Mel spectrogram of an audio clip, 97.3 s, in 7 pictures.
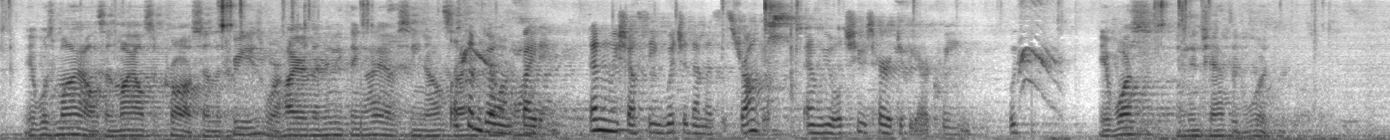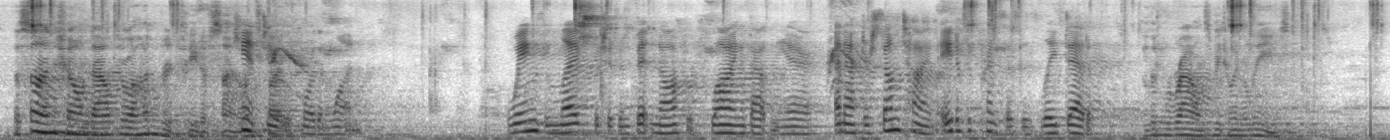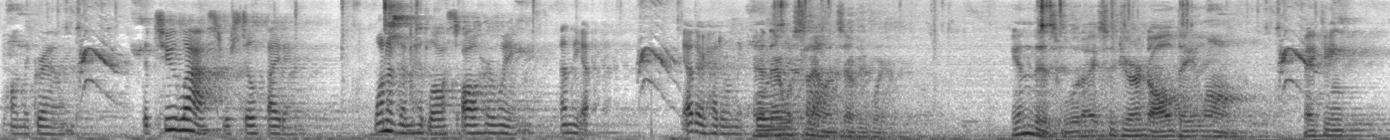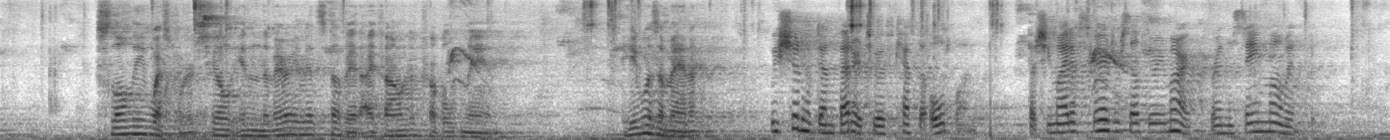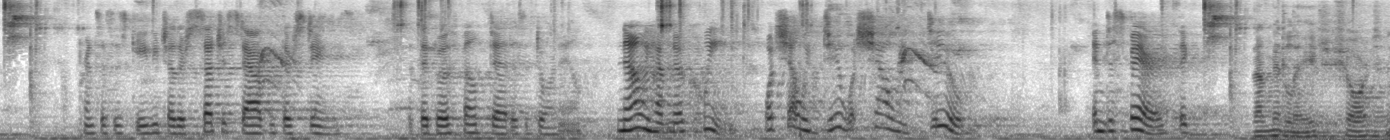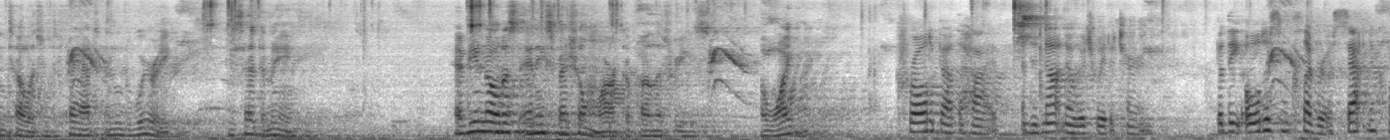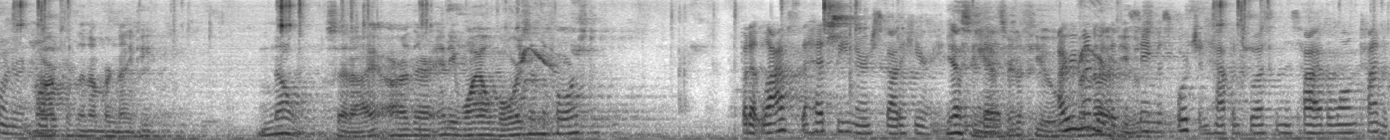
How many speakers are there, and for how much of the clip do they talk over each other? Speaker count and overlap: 2, about 5%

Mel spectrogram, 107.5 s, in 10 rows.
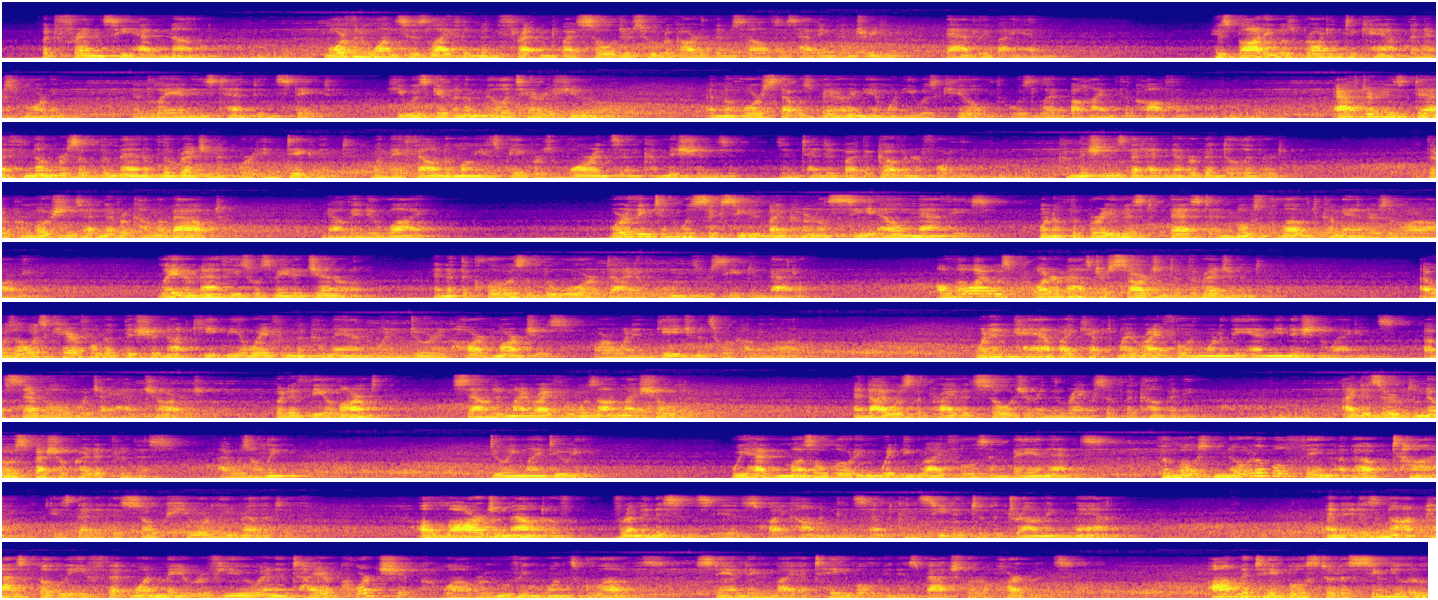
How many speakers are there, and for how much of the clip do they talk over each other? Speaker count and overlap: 1, no overlap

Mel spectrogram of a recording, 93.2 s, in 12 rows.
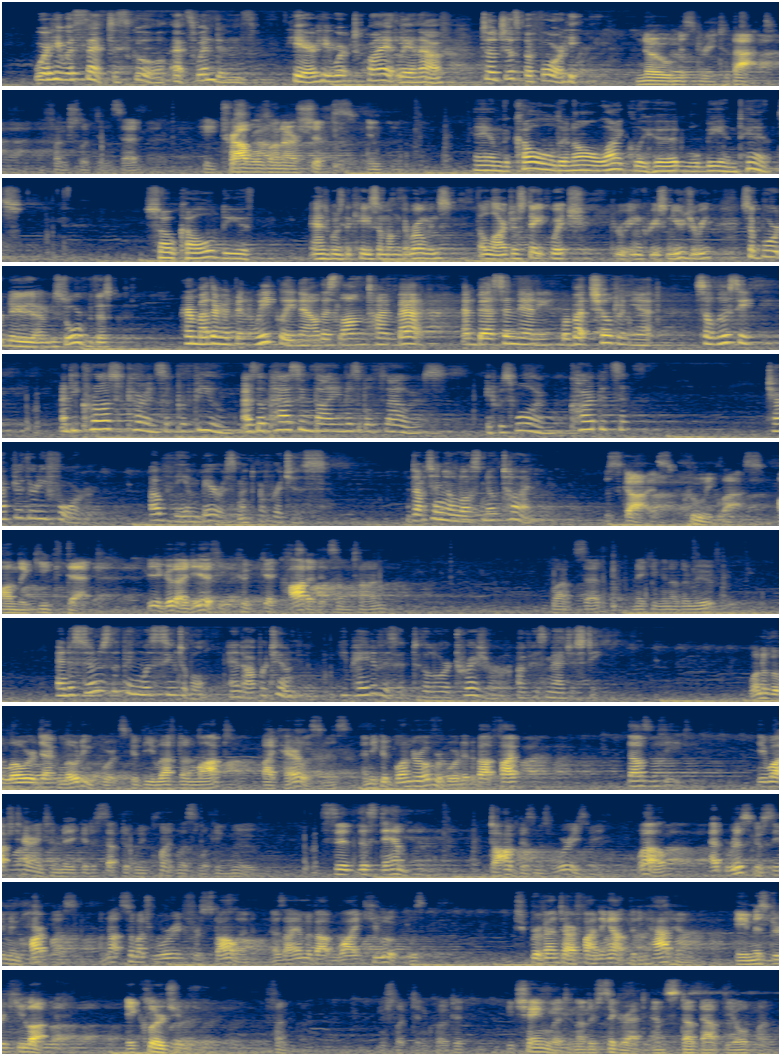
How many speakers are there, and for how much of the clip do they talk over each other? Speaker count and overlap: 7, no overlap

